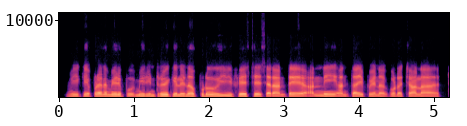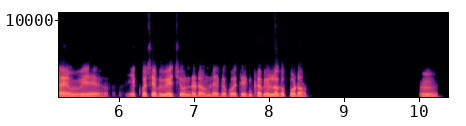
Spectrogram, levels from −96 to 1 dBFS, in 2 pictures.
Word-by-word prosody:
మీకెప్పుడైనా 180 +3 +1
మీరిప్పుడు 175 -4 +1
మీరు 165 - 0
ఇంటర్‌వ్యూ‌కి 180 +3 +2
వెళ్ళినప్పుడు 170 +2 +2 0.2
ఇవి 150 -2 0
ఫేస్ 155 0 +4
చేశారా? 140 -2 +4
అంటే 140 +2 +1 0.2
అన్నీ 150 +2 +1 0.2
అంతా 135 +1 -5
అయిపోయినా 145 0 -1
కూడా 145 0 0
చాలా 135 +1 +2 0.3
టైం 135 +1 +1
వే 135 - -2 0.6
ఎక్కువ 140 +1 -4
సేపు 140 -2 0
వేచి 140 0 -2
ఉండడం, 130 -1 -3
లేకపోతే 130 0 -5
ఇంకా 135 +1 -1
వెళ్ళకపోవడం. 130 -2 -1 1.5
హ్మ్. 135 0 -5
145 Hz, 140 wpm, -23 LUFS, 135-165 Hz, 1.5 s, ఫేస్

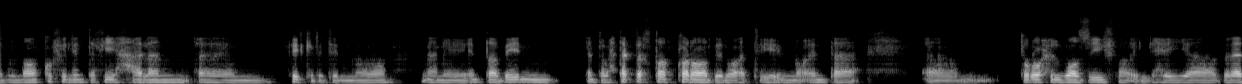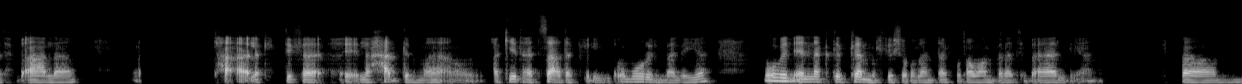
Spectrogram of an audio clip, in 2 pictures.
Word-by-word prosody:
الموقِف 105 +5 -2
اللي 110 -1 -3
أنت 110 0 -5
في 110 0 -3
حالًا 105 -2 -2
آمم، 95 -3 -5 0.3
فكرة - - -2
إنه 95 +1 -5 0.3
يعني 95 -1 -5
أنت 110 0 -2
بين، 110 0 0 0.3
أنت 105 -1 -3
محتاج 100 -1 +1
تختار 120 - +3
قرار 110 -2 +6
دلوقتي 95 -1 -2
إنه 95 -2 -5
أنت 100 -1 -2 0.7
آمم 90 -1 -6 0.4
ترُوح 110 0 +4
الوظيفة 105 -2 +1
اللي 90 +2 -7
هي 100 -1 -3 0.3
براتب 95 0 +1
أعلى 100 0 +2
أ 105 - -9 1.4
تحقّق - - +4
لك - - 0
اكتفاء - - +1 0.2
آآ - - +1
لحدٍ - - +2
ما 100 +1 -1
أو - - -8
أكيد - - +1
هتساعدك - - +4
في - - -22
الأمور 125 -1 -1
المالية 100 +7 -3 0.5
وبين 155 -2 +7
إنك 120 -1 +4
تكمّل 115 -3 +3
في 100 +1 -4
شُغلانتك 100 +1 -3
وطبعًا 100 0 0
براتب 95 +1 -5
أقَل 95 -2 +2
يعني، - - -12 0.9
فم 100 -1 +3
100 Hz, 115 wpm, -25 LUFS, 95-110 Hz, 1.4 s, وبين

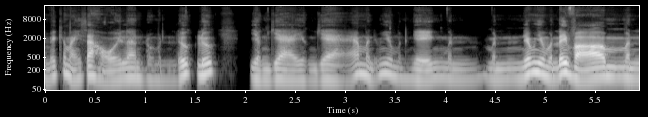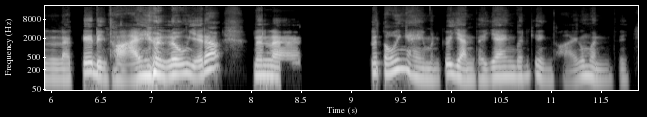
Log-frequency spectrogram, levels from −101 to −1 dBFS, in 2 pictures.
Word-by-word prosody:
mấy 125 +5 -7
cái 155 -2 -6
mạng 110 -2 -6
xã 135 +3 +2
hội 95 -3 -5
lên 115 0 -5
rồi 100 -1 -17
mình 95 -1 -19
lướt 140 +6 -3
lướt 150 +4 +1 0.4
dần 105 -4 -8
dà, 105 -2 -1
dần 100 0 -9
dà 105 -1 -2
á, 150 - -3
mình 145 -7 -5
giống 150 - -9
như 155 -3 -4
mình 110 -3 -13
nghiện, 105 +2 -3
mình 105 0 -14
mình 105 +1 -10
giống 155 +5 +3
như 165 -3 +3
mình 120 -3 -4
lấy 170 - +8
vợ 115 -3 +8
mình 120 -4 -5
là 105 - -3
cái 170 +1 +5
điện 125 -6 +1
thoại 115 +7 +4
luôn 150 +1 +5
vậy 130 - +2
đó. 215 +3 +5 0.3
Nên 140 0 +1
là 125 - +5 0.9
cứ 170 - -3
tối 175 +6 0
ngày 130 - -3
mình 110 -1 -9
cứ 155 - 0
dành 120 -7 -1
thời 105 -1 -11
gian 125 +1 -2
bên 125 0 -9
cái 135 - -7
điện 105 -2 -16
thoại 90 +2 -16
của 130 - -7
mình 105 -6 -8
thì 105 - -19
115 Hz, 265 wpm, -24 LUFS, 105-140 Hz, 0.9 s, lấy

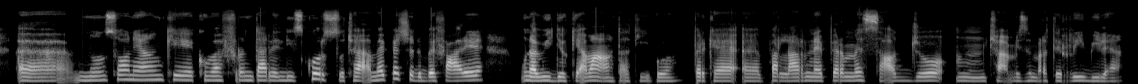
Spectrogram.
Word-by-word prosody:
ehm, 170 -1 0
non 190 +2 -4
so 225 +2 +5
neanche 210 -1 -1
come 195 -1 -2
affrontare 190 0 -1
il 180 - -8
discorso, 190 +3 +2
cioè 185 - -3
a - - +3
me 210 +3 0
piacerebbe 180 -9 0
fare 185 +5 +3 0.3
una 185 -2 +6
videochiamata 175 -2 +2
tipo, 165 +1 -8
perché, 165 -2 -1
uhm, 160 -1 -6
parlarne 175 +1 0
per 180 0 -2
messaggio, 175 -1 +1
mhmm, 160 -2 -8
cioè - - +1
mi 165 - -11
sembra 165 +1 -5
terribile. 165 -2 -6
180 Hz, 135 wpm, -24 LUFS, 170-195 Hz, 0.3 s, una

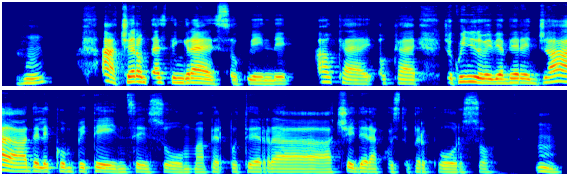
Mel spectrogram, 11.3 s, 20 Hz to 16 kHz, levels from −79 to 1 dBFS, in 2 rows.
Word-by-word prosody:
Mh-mh. 175 +8 -5 0.5
Ah, - - +7
c'era 225 0 +6
un 210 - +2
test 200 -1 +1
d'ingresso 185 -6 +3
quindi. 145 -2 -3 0.2
Ah 220 0 -1
okay, 160 -9 -3
okay. 160 -1 -4 0.3
Cioè - - -6
quindi 225 +1 +3
dovevi 175 -4 +6
avere 175 -1 +3
già 200 -3 +5
delle 160 -2 -2
competenze 155 -4 -4
insomma 130 -1 -8
per 135 0 -11
poter 140 -1 -7
accedere 135 +2 -4
a 130 - -11
questo 135 -1 -14
percorso. 130 -2 -9 0.3
Mh. 160 -5 -7
150 Hz, 135 wpm, -23 LUFS, 135-175 Hz, 0.5 s, Ah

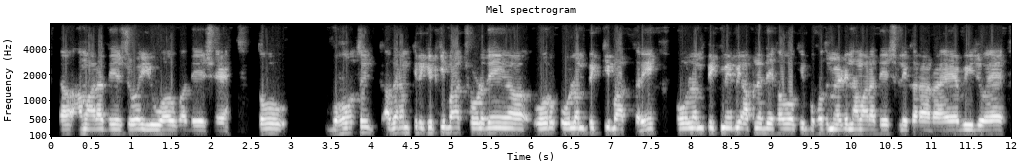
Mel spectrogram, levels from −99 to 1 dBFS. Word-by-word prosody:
अ, 120 - +1
हमारा 125 0 +1
देश 120 0 -1
जो 120 0 +3
है 125 - +1
युवाओं 115 -1 +4
का - - 0
देश 450 +1 0
है, - - +1 0.4
तो 385 -6 0 0.6
बहुत 145 -10 0
ही 150 - +3 0.3
अगर 140 +2 +1
हम 140 - -2
क्रिकेट 140 -1 -3
की - - -1
बात 140 0 -1
छोड़ 130 0 0
दें 135 +1 +1
अ, 135 - +3
और 130 +1 +1 0.2
ओलंपिक 135 0 0
की 140 - +1
बात 125 -1 -2
करें, 130 +1 +1 0.4
ओलंपिक 135 0 +1
में 135 -1 +3
भी 140 - +3
आपने 135 +1 -2
देखा 130 -1 0
होगा 125 0 +3
कि 135 - -4
बहुत - - -1
मेडल 125 0 0
हमारा 120 0 +1
देश 120 0 -2
लेकर 115 0 0
आ 110 - +3
रहा 110 0 0
है। 110 +1 +3
अभी 120 +1 +3
जो 115 -1 +2
है 115 0 +3
130 Hz, 215 wpm, -11 LUFS, 120-140 Hz, 0.6 s, युवाओं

